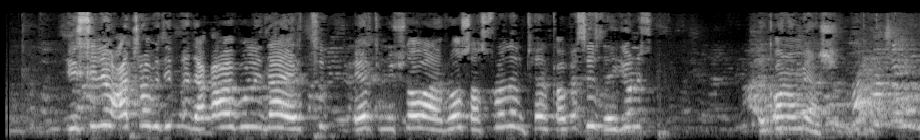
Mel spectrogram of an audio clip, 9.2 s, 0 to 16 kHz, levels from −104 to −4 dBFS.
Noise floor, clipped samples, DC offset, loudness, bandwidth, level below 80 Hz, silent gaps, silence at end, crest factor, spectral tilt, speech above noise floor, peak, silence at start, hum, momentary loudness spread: -58 dBFS; under 0.1%; under 0.1%; -23 LUFS; 11.5 kHz; -76 dBFS; none; 0 s; 18 dB; -1.5 dB/octave; 34 dB; -6 dBFS; 0.5 s; none; 12 LU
